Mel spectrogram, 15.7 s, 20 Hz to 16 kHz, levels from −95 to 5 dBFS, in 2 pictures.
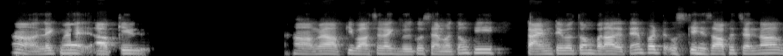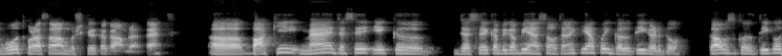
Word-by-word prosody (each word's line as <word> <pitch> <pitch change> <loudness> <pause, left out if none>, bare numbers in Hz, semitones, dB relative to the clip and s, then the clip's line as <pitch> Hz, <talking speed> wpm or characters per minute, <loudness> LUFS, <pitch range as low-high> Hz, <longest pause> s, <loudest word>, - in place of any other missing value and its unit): हाँ, - - +2
लाइक 150 0 +2
मैं 160 0 +3 0.3
आपकी 150 +3 +2 1.7
हाँ, 135 -2 +1
मैं 140 +2 +1
आपकी 140 +3 +2
बात 135 -2 +2
से 145 - -4
लाइक 140 -1 +2
बिल्कुल 130 +3 -5
सहमत 130 0 -2
हूँ 175 +1 -3
कि 185 0 -1 0.4
टाइम-टेबल 140 +3 +3
तो 160 - +2
हम 160 - -3
बना 140 -1 +5
देते 130 +5 -1
हैं 180 +1 +1
बट 190 0 +2
उसके 150 +4 -2
हिसाब 140 -1 +3
से 170 - -5
चलना 160 +2 +2
वो 175 +5 -1
थोड़ा-सा 155 -2 +2
मुश्किल 145 +1 -7
का 145 - -6
काम 135 -2 -3
रहता - - -3
है। - - -2 0.5
अ, 135 -1 +4
बाक़ी 175 +8 +2
मैं 185 +5 +4
जैसे 175 +3 -3 0.2
एक 170 0 -4 0.6
जैसे 145 +4 -2
कभी-कभी 165 +1 -2
ऐसा 155 0 0
होता 150 0 -4
है 170 - -1
ना - - -5
कि 190 - -4
आप 185 0 0
कोई 195 0 -2
गलती 145 +2 -3
कर 130 -4 -2
दो, - - -7 0.3
तो - - +5
आप 170 - +5
उस 170 -2 -9
गलती 155 +1 -4
को 185 0 -2
150 Hz, 205 wpm, -23 LUFS, 140-170 Hz, 1.7 s, बना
